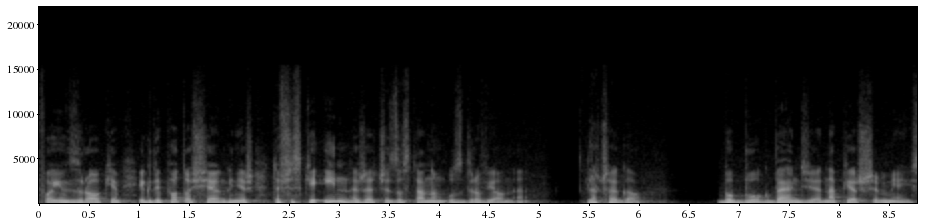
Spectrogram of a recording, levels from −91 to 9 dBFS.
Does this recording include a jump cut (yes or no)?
no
